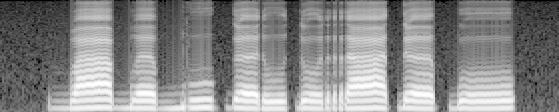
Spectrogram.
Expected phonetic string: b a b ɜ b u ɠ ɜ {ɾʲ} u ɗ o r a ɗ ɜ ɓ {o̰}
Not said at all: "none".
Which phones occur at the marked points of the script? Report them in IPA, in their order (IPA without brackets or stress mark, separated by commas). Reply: ɾ, o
